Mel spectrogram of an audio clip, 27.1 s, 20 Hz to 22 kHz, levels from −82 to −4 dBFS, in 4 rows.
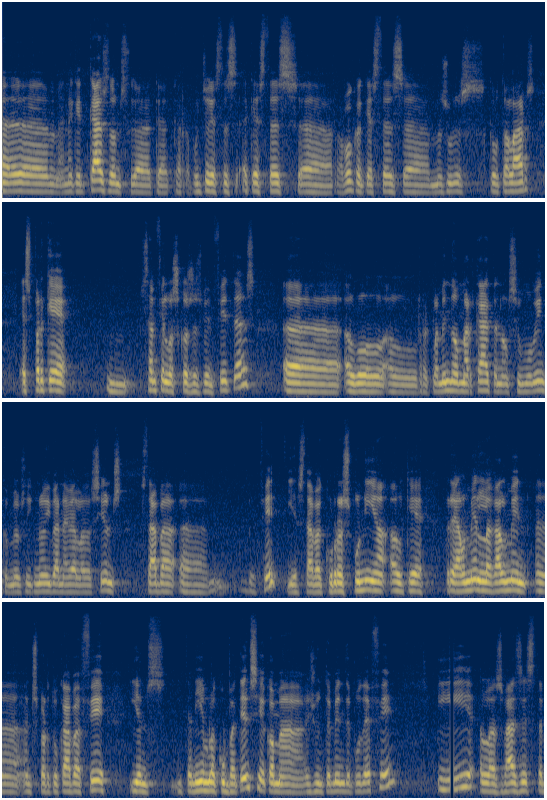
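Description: At 25.96 to 26.01 s there is a gap at a join of encoded pieces. The audio drops out for about 50 ms, then resumes where it stopped. Separately encoded segments were joined untrimmed, leaving encoder start delay and final-frame padding. Codec smearing softens the gap's edges.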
